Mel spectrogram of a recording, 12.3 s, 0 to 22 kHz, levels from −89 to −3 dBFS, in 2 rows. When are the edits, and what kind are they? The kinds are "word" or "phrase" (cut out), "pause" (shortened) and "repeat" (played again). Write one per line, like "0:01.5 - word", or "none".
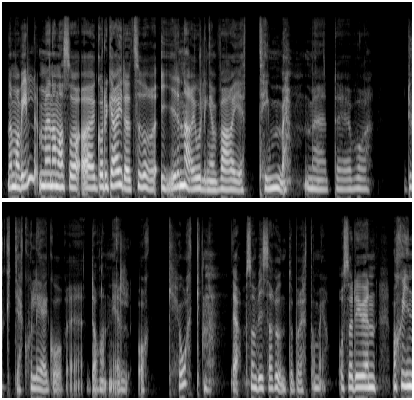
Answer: none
